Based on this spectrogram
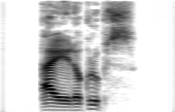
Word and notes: aeroclub: espagnol

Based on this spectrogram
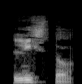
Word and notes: listo: Spanish

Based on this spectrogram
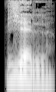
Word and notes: vielle: francais

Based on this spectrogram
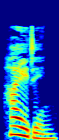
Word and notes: hiding: anglais

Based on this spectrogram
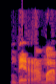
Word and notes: derramar: espagnol

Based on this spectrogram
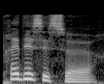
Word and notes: prédécesseur: francais

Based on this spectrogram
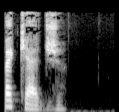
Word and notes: package: francais

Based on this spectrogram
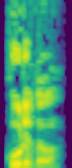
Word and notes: kurdo: Spanish

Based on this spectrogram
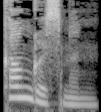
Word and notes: congressman: anglais

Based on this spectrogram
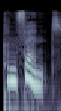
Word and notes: consent: anglais

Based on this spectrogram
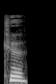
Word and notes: que: francais

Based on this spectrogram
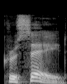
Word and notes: crusade: anglais

